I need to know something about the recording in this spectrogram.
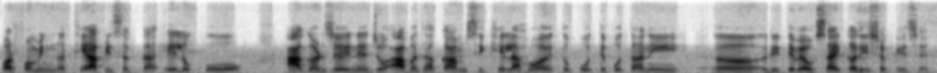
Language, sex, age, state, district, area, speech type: Gujarati, female, 30-45, Gujarat, Ahmedabad, urban, spontaneous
